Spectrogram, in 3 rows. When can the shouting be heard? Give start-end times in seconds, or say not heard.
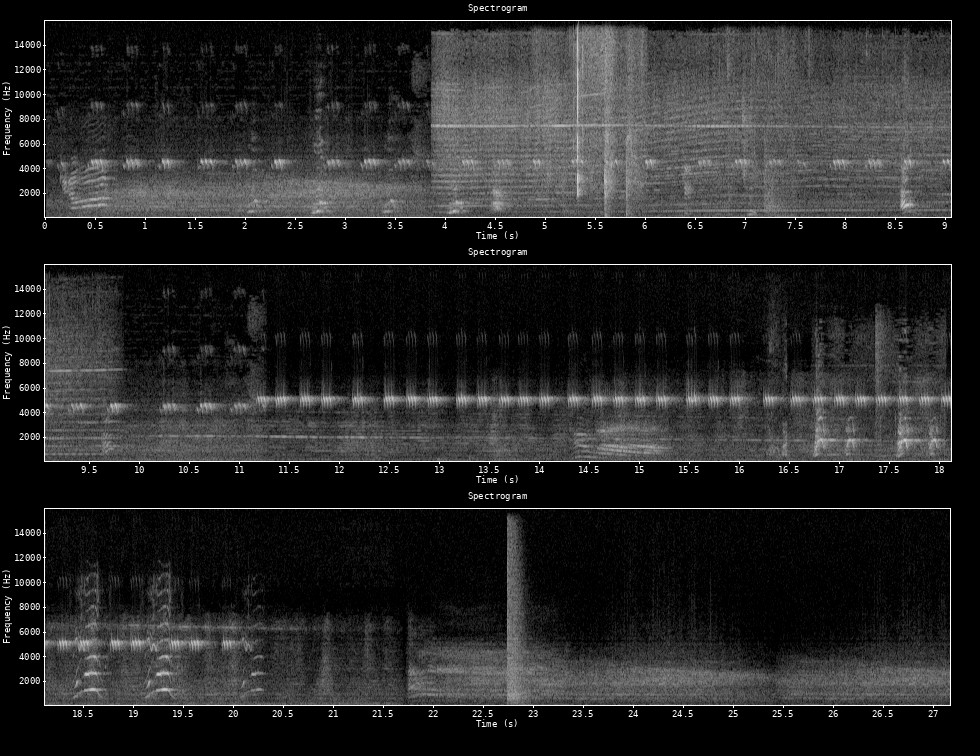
0.1-0.7, 14.3-15.3, 21.7-23.4.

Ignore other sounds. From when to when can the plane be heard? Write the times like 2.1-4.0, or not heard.
0.1-27.1.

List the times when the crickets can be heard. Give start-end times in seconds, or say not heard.
0.0-20.1.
